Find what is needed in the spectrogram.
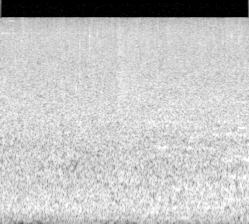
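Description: Steady rushing hiss of a grid of fountain jets spraying up and splashing back down onto the wet surface.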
